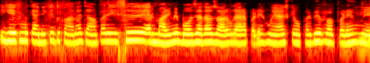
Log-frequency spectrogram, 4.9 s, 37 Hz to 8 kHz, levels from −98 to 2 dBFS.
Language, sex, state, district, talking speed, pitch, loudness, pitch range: Hindi, female, Delhi, New Delhi, 280 wpm, 225 Hz, -18 LUFS, 210-235 Hz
